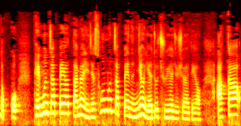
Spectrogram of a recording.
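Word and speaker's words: п: 돼지 발 같기도 하고 자, 얘는요 읽으실 때 빼라고 읽어주시면 됩니다. 빼. 이것도 된 소리가 나죠. 쌍비읍에 가까운 소리가 납니다.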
